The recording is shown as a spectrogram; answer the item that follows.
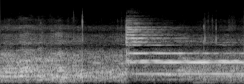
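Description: A temple bell is struck once about a second in and rings on with several steady, overlapping tones, over the chatter of a crowd.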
